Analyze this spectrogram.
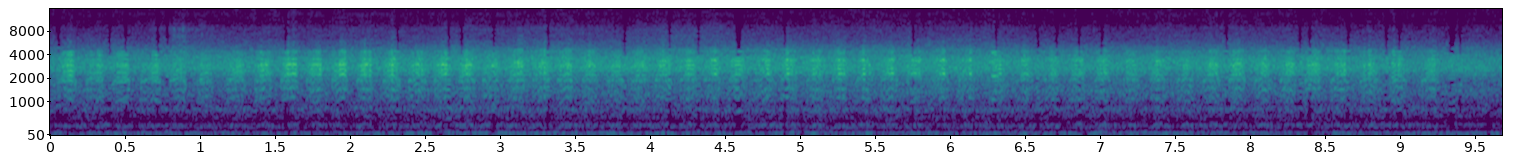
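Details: Peregrine falcon at a nest eyrie on Anacapa, giving alarm chatter during a brief late-morning visit in September before flying off: a harsh, rapid, even series of raspy notes, about three per second, continuing throughout over steady background noise.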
